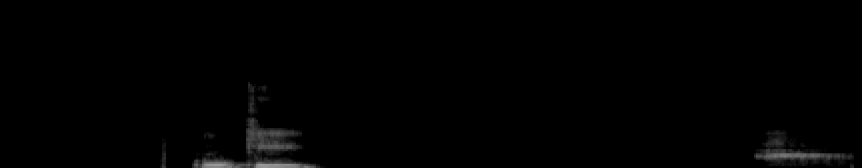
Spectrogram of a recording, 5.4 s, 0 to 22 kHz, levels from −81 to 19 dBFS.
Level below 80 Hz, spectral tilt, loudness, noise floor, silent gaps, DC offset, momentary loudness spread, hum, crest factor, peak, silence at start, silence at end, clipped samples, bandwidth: under -90 dBFS; -5 dB/octave; -33 LUFS; under -90 dBFS; none; under 0.1%; 15 LU; none; 20 dB; -18 dBFS; 1.25 s; 0.25 s; under 0.1%; 10.5 kHz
